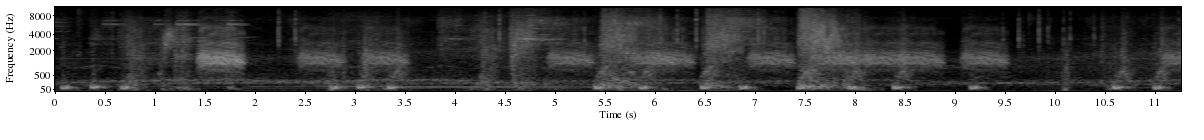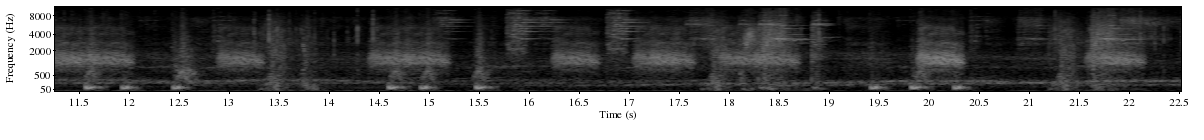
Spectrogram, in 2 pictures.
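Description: Crows caw repeatedly in the video game Onimusha: Warlords, a busy run of harsh calls over game ambience, with a steady stream of fairly loud caws throughout.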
